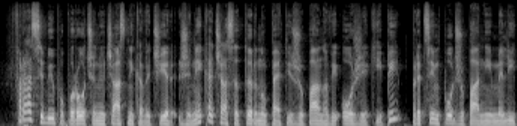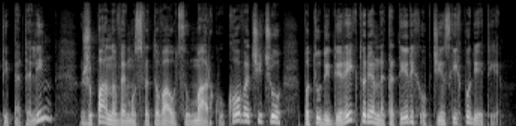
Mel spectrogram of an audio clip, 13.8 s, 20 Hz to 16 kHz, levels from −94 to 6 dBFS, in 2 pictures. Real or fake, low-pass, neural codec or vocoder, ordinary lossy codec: fake; 14.4 kHz; vocoder, 44.1 kHz, 128 mel bands, Pupu-Vocoder; none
